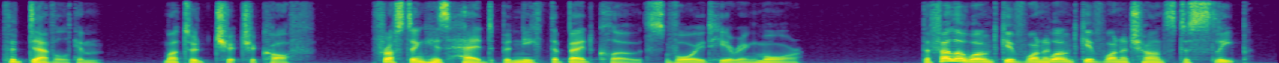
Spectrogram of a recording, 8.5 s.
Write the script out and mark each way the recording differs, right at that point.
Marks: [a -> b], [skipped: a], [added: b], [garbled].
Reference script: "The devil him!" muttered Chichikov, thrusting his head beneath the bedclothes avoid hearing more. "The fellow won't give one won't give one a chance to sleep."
"The devil him!" muttered Chichikov, thrusting his head beneath the bedclothes avoid hearing more. "The fellow won't give one won't give one a chance to sleep."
